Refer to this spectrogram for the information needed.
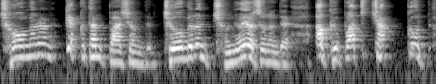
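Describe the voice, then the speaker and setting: The voice sounds animated and moves at a moderate pace. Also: man. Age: 70s. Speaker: Bible teacher. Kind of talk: sermon. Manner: loud.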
